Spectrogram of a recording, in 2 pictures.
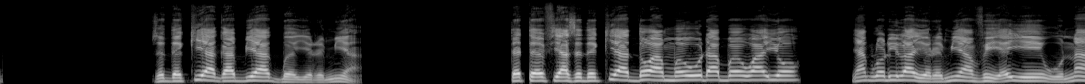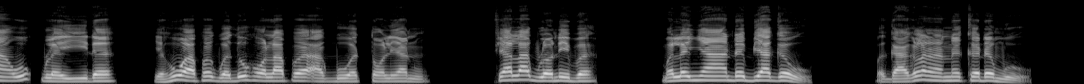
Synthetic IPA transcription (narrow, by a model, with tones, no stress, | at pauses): ze˨d̪e˨ki˦a˨ɡa˨bi˦a˦ɡ͡bɛ˨jḛ˨ɾḛ˨mĩ˦a̰˨ | t̪ɛ˨t̪ɛ˨fi˨a˨ze˨d̪e˨ki˦a˨d̪ɔ˦a˨mɛ̃˨wo˦ɖa˦bɛ˦wo˦a˦jɔ˦ | ɲã˦ɡ͡blɔ˦ɖi˦la˦je˨ɾe˨mĩ˦a˨ve˦˨e˦jɛ˦wo˨nã˦wo˦k͡plɛ˨ji˨ɖɛ˦ | je˨ɦo˦wa˨ɸɛ˦ɡ͡bɛ˨d̪o˦xɔ˦la˦ɸɛ˦a˨ɡ͡bo˨ɛ˨t̪ɔ̃˦li˦a˦nũ˦ | fi˦a˨la˦ɡ͡blɔ˨nɛ˦˨bɛ˦ | mɛ̃˨lɛ˦ɲã˦ɖɛ˦bi˦a˨ɡɛ˦o̰˨ | mɛ̰˨ɡa˨ɣla˦nã˨nɛ̃˦kɛ˦ɖɛ˦mḛ˨o̰˨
